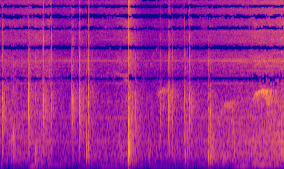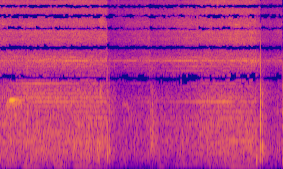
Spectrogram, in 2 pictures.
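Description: Consumer fireworks going off: a quick run of sharp bangs and pops, the loudest about two and a half seconds in, then a dense continuous crackling from about four seconds on, with a couple of short whistles early in the crackle and another bang near the end.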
